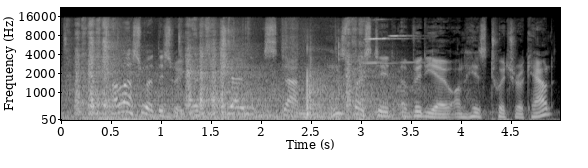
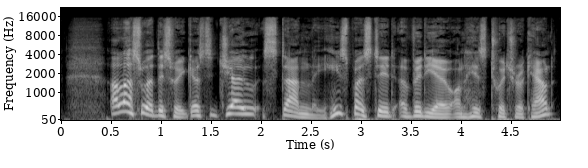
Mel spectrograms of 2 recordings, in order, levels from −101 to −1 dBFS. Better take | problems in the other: second | household noises; very loud; until 3 s; 2 dB above the speech

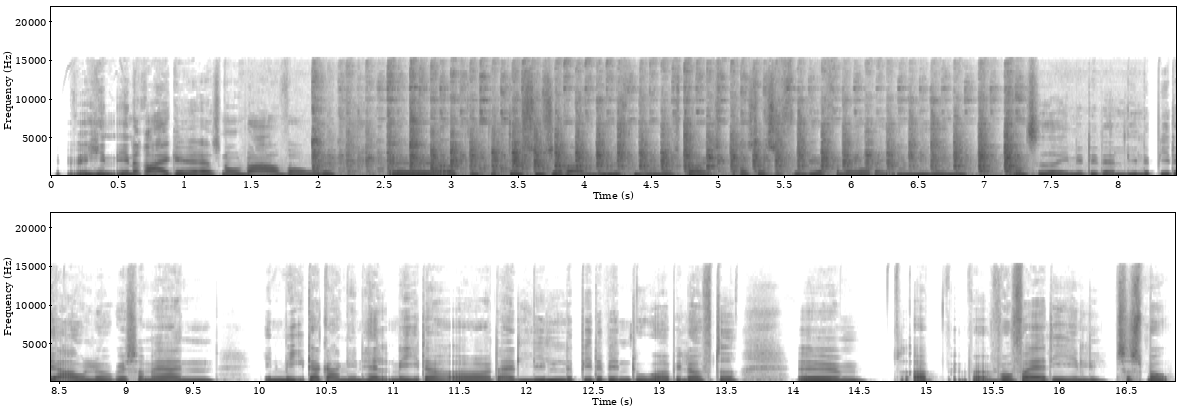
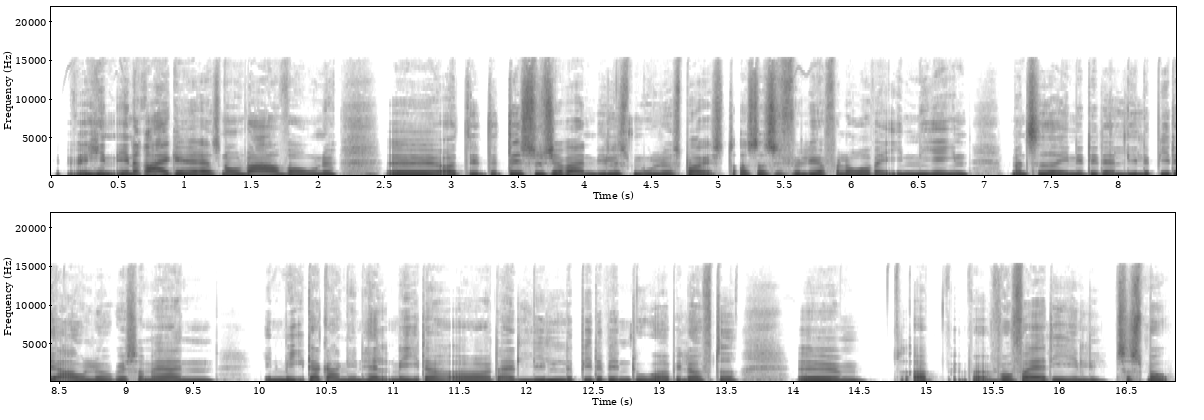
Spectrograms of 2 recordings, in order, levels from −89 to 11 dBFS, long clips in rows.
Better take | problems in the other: second | keyboard typing; loud; from 2 to 7.5 s; peak 5 dB above the speech

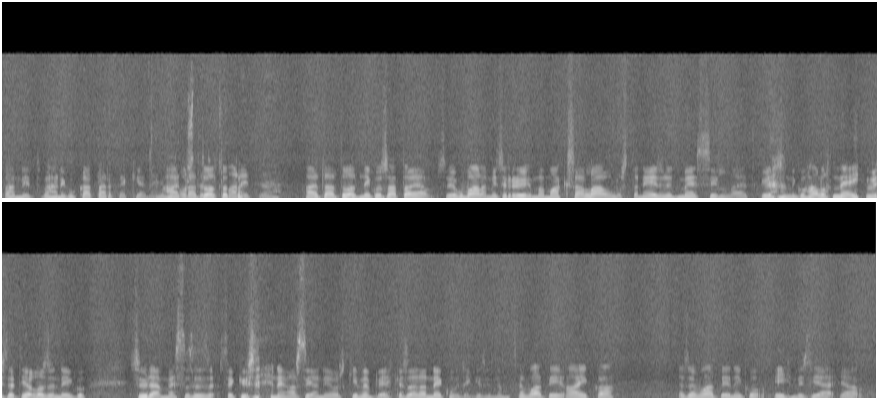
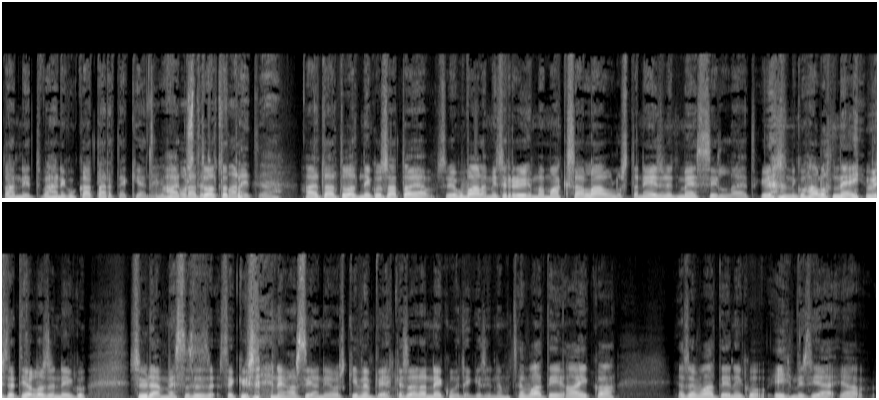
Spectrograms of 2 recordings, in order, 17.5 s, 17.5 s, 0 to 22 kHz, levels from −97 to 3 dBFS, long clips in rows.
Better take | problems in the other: second | hiss; noticeable; throughout; 10 dB below the speech

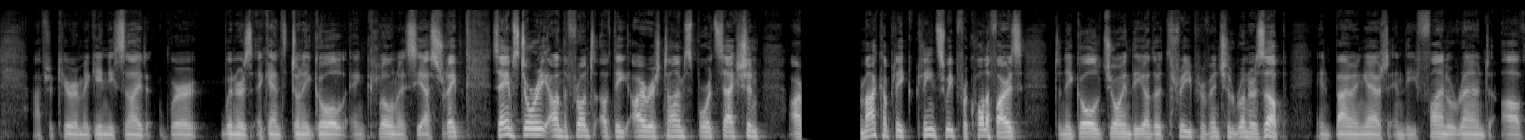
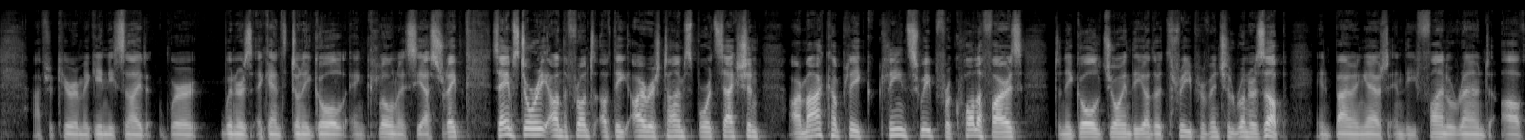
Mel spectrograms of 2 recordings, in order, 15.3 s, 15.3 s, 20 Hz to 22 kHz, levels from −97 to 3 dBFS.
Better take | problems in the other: second | audio freezing; at 8 s for 0.5 s

